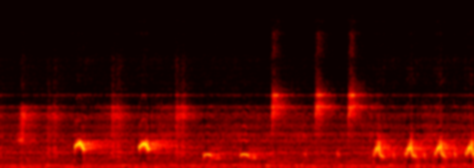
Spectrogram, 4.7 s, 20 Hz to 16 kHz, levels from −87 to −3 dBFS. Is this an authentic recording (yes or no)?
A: no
